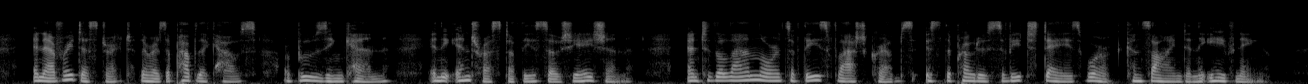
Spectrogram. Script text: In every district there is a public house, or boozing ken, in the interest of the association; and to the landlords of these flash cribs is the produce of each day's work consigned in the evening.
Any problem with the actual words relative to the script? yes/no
no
